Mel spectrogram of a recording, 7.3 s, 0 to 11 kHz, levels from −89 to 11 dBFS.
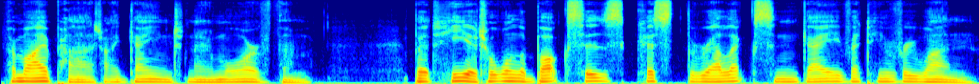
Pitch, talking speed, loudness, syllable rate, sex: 110 Hz, 180 wpm, -18 LUFS, 4.5 syllables/s, male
